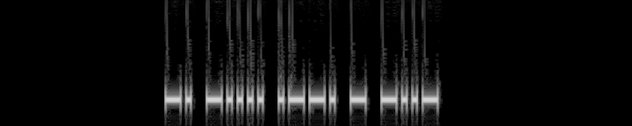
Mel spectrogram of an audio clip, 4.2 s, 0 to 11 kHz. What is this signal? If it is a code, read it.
Morse code, heard as a keyed tone, about 36 wpm, 700 Hz. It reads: N6PTX
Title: USA Call Signs - 5 Characters - Repeated 3x - 35wpm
